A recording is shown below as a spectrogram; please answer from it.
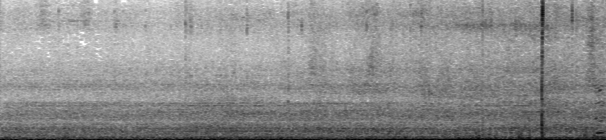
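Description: Steady low rumble of road and engine noise inside a moving car, with one sharp click about five seconds in.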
